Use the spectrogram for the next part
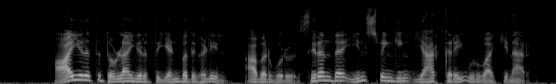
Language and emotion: Tamil, neutral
